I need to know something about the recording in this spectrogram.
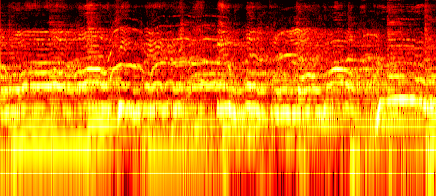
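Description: A woman singing live into a microphone, with long held notes that slide between pitches, over a strummed acoustic guitar.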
